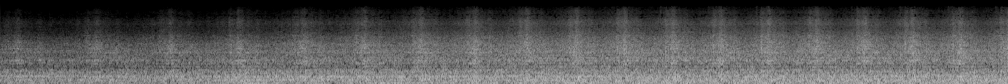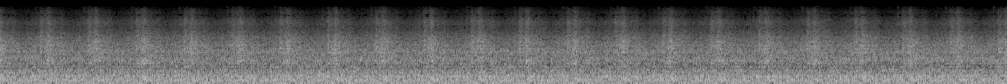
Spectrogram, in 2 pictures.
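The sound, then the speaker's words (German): A VMA 266 eight-cylinder four-stroke diesel engine, rated at 250 rpm and 1000 hp and generating power for radio operation, runs steadily: a loud, dense rumble with a fast, even pulsing throb. It swells slightly in the first couple of seconds, then holds constant with no voices. “unserem Motor handelt es sich um einen Viertakt-Dieselmotor VMA 266.”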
